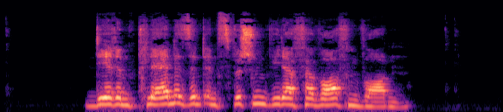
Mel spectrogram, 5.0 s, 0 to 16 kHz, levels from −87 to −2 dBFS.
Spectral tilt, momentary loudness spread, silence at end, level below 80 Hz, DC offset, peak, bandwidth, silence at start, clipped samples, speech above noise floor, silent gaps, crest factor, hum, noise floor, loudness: -4 dB/octave; 7 LU; 0.95 s; -64 dBFS; under 0.1%; -2 dBFS; 11.5 kHz; 0.85 s; under 0.1%; 63 dB; none; 18 dB; none; -82 dBFS; -19 LUFS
